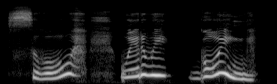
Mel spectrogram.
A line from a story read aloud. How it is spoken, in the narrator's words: She asks between gasps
